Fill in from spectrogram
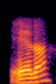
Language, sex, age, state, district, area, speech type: Malayalam, male, 60+, Kerala, Wayanad, rural, conversation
